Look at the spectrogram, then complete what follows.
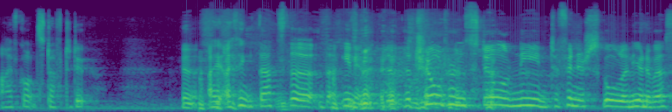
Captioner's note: laughter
